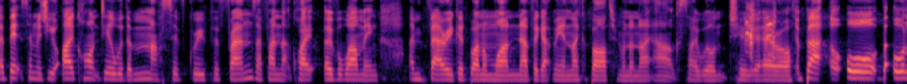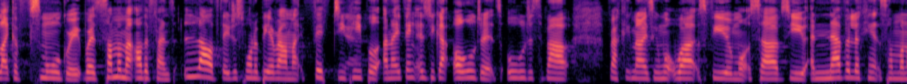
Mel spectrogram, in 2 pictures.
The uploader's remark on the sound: Live from Happy Place Festival. This episode is recorded from Happy Place Festival in Chiswick.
